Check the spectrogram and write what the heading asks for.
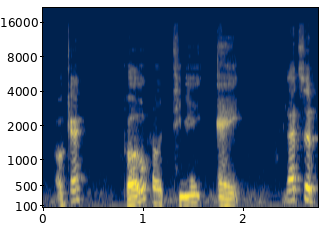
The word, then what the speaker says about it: Pothier: My name is Pothier, and if you're having your trouble pronouncing it since it's French, it's Pothier. Okay, Pothier. That's it.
